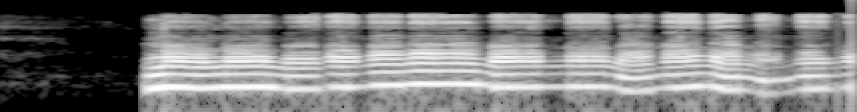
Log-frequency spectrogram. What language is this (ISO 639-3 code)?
zho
